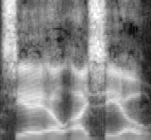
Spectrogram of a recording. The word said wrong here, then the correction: Calcio Storico: Calcio Storico.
